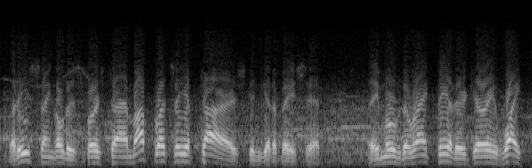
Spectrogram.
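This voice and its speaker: A man's voice: medium pitch, animated, brisk, narrow, tinny audio, slight background noise. A man calling baseball play-by-play live from a ballpark booth on a 1970s radio broadcast.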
